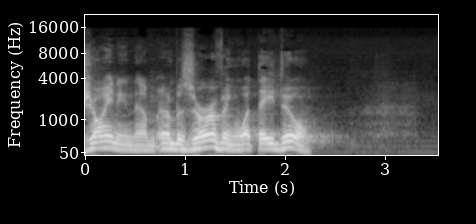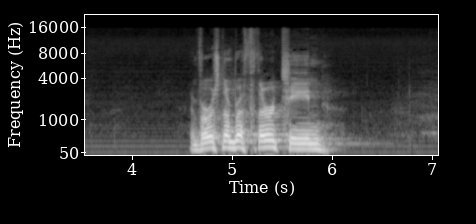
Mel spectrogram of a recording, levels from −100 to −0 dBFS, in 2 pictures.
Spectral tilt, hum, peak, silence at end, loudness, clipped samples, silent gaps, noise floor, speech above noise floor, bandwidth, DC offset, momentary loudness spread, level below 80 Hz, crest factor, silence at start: -7.5 dB/octave; none; -2 dBFS; 1.05 s; -16 LUFS; under 0.1%; none; -57 dBFS; 42 dB; 12.5 kHz; under 0.1%; 8 LU; -52 dBFS; 16 dB; 0 s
